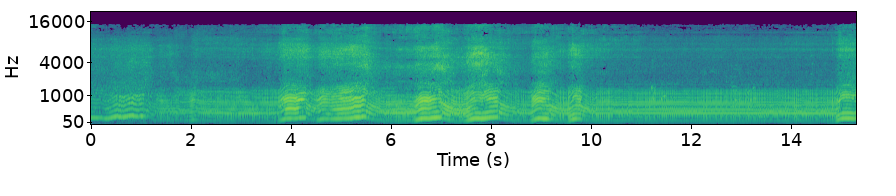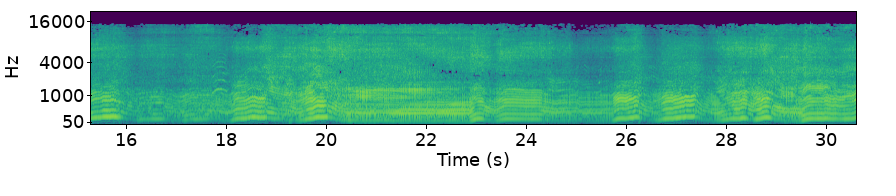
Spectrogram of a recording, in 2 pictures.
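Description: Small two-stroke engines of radio-controlled off-road buggies, revving up and falling back over and over as the cars race over the jumps, with a couple of longer stretches held at a steady note.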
